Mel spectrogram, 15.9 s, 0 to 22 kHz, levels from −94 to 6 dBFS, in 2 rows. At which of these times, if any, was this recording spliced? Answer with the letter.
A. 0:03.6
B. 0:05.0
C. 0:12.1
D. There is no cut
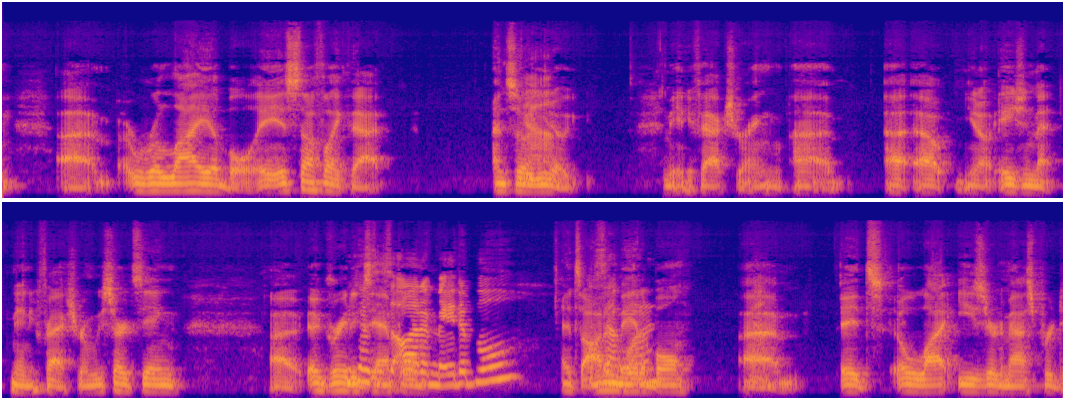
B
